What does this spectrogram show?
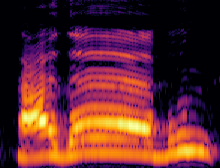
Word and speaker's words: عذاب: И нужно обращать внимание, чтобы полноценная огласовка кесра под мимом произносилась. Азабун алим.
